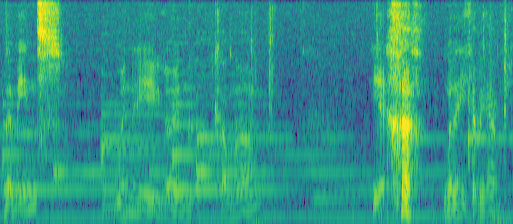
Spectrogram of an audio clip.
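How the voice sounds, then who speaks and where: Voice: deep voice, steady tone, moderate pace, music in the background. A let's player reading a visual novel's narration aloud and adding casual asides.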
